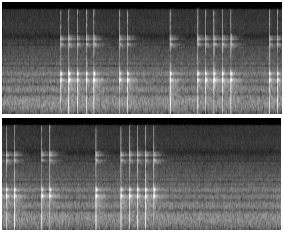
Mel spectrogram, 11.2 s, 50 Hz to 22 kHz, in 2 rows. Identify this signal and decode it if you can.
Tap code, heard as taps on glass, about 6 knocks a second. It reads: WERE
